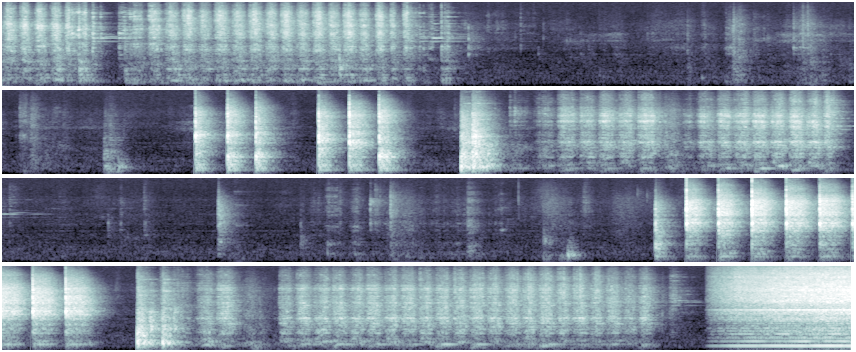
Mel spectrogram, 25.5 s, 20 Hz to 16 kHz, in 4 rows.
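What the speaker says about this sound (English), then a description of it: "Cut them all flush and then the bench is almost ready." Wooden dowels being cut flush on a 2x4 outdoor bench, heard as bursts of rapid back-and-forth rasping saw strokes separated by quiet pauses, close and fairly loud.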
